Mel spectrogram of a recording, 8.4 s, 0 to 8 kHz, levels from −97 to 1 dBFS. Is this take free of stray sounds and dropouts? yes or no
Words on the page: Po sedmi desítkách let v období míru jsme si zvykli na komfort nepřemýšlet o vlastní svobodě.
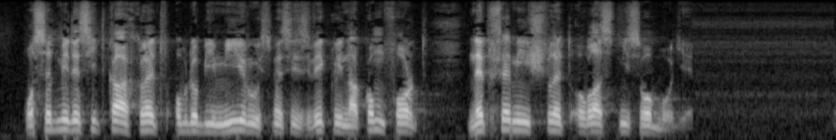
yes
